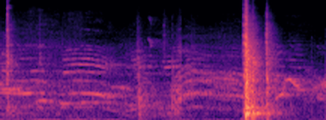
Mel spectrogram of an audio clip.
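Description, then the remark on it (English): A hidden door at the far end of a room, leading to a back hall, swings and shuts with a sharp slam followed by a quick second knock, after a stretch of voices talking in the room. “Come on, Gerda, through this door.”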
